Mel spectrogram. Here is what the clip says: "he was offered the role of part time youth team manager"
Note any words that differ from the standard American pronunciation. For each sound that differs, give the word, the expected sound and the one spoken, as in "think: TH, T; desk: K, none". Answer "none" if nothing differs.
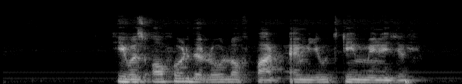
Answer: youth: TH, T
